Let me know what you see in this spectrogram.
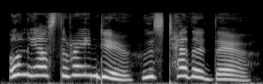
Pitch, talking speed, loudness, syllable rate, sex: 325 Hz, 180 wpm, -16 LUFS, 6.5 syllables/s, female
